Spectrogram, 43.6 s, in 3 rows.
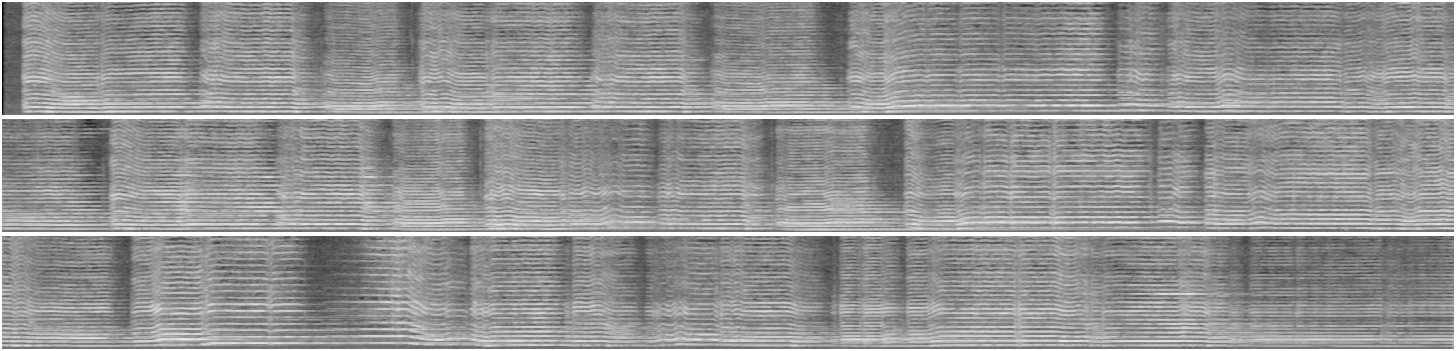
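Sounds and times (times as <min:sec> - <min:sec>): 
instrumental music: 0:00.0 - 0:43.5.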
